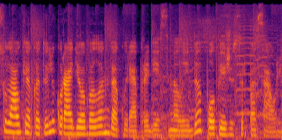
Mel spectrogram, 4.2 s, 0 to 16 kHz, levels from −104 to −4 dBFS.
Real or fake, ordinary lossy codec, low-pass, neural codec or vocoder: real; MP3, 96 kbps; 14.4 kHz; none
